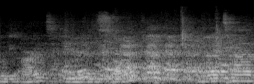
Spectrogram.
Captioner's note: laughter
